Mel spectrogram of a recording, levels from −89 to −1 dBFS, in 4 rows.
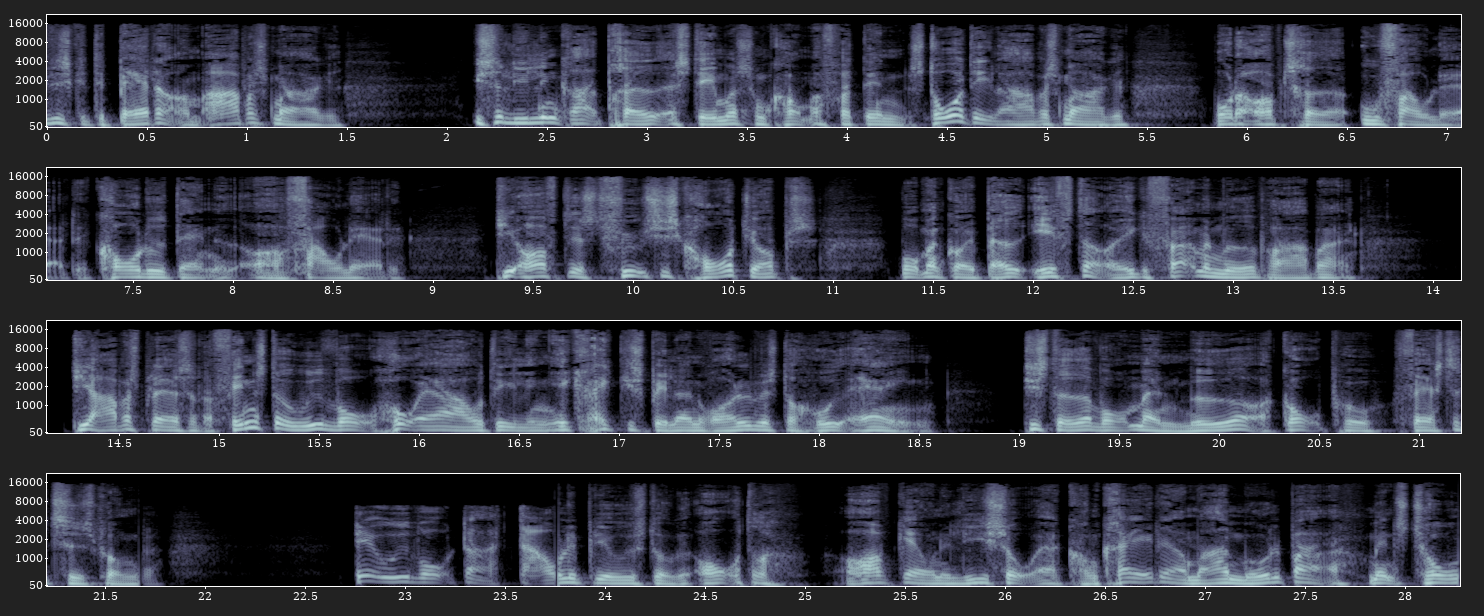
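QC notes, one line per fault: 21.68–23.78 s, input switched to a poorer device: after "og går på faste" a 20 ms gap, then the speech turns dull and boxy, with nothing above 6.7 kHz, roughly 5 dB quieter, over a faint new noise floor. Likely a narrower-band microphone took over until "bliver udstukket ordre og".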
